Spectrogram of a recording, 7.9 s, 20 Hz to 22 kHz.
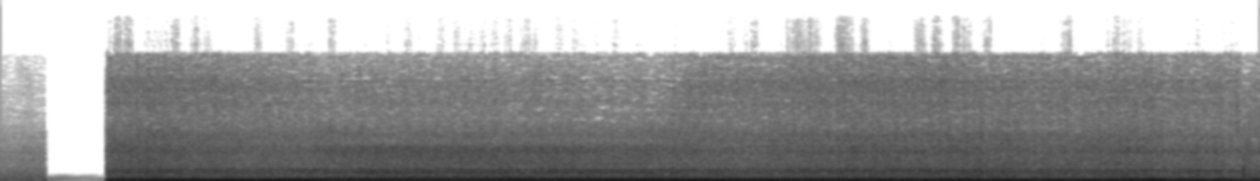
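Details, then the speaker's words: BMW E30 first start after swapping to an upgraded clutch and pressure plate with stainless clutch line: engine catches and settles into a steady, smooth idle with no grinding or clunks; normal. "so now we are just going to fire it up and make sure that there's no horrible sounds or anything and then we'll get this thing back in the ground and hopefully we'll take it for a little rip see how she does"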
